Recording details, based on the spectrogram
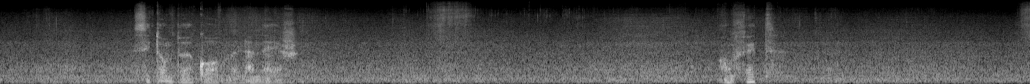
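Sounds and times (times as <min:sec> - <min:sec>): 
ocean surf with breaking waves roaring: 0:00.0 - 0:10.3
speech: 0:01.4 - 0:03.1, 0:07.2 - 0:07.8.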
